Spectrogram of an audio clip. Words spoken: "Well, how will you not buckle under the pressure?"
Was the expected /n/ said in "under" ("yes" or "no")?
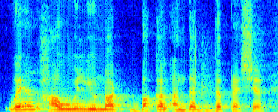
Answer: yes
